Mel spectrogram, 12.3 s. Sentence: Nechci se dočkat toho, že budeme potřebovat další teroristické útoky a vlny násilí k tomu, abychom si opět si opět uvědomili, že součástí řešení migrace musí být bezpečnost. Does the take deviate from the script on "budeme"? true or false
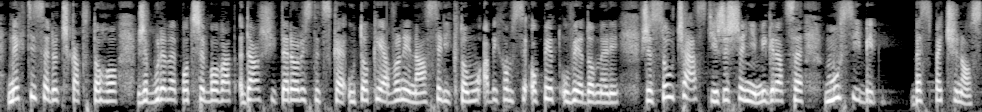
false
